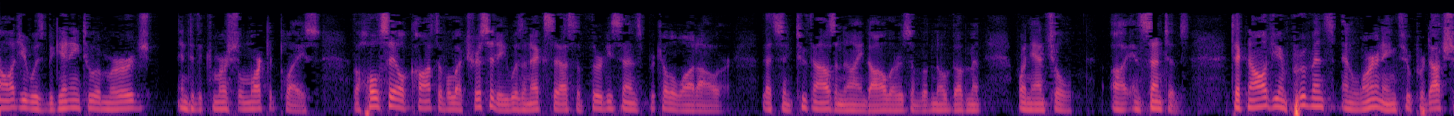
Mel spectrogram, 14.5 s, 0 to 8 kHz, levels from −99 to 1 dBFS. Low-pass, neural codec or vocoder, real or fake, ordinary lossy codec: 7.2 kHz; codec, 16 kHz, 0.8 kbps, ZipCodec; fake; MP3, 24 kbps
